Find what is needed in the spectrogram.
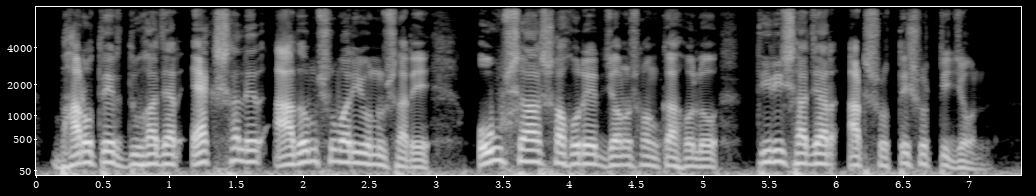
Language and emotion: Bengali, neutral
